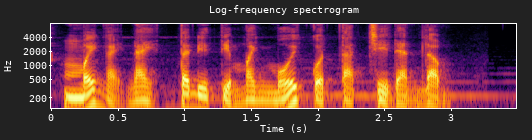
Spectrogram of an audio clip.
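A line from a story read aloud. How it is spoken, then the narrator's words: Quiet voice. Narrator (Vietnamese): hắn nhỏ giọng rồi nói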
